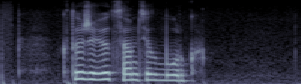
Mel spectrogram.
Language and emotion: Russian, neutral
